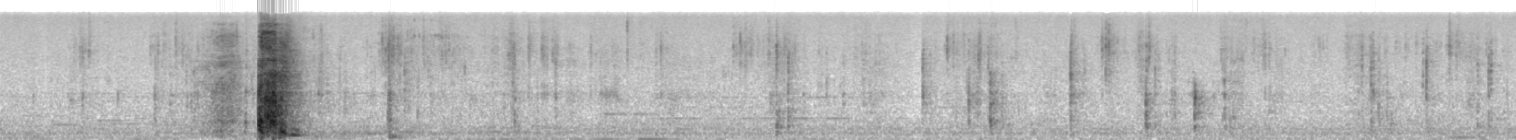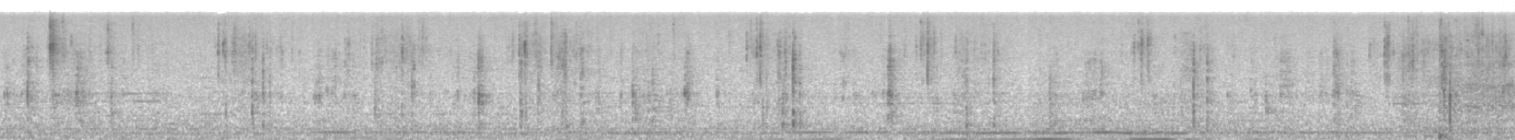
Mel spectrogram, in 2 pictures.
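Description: Tarot cards being dealt and laid down one by one on a cloth-covered table: many soft, scattered taps and small clicks. A single short cough comes about two and a half seconds in and is the loudest sound.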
